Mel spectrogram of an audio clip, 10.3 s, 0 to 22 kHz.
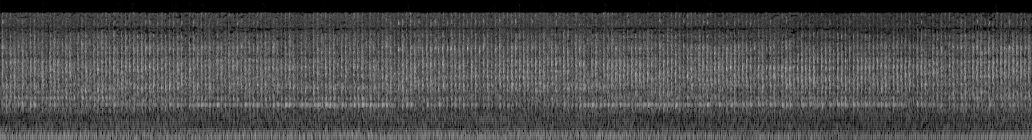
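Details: Nissan Navara D40 2.5 dCi diesel at idle: fast even metallic rattle, three or four a second, that sounded like a dual-mass flywheel; actually a cracked intake manifold.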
